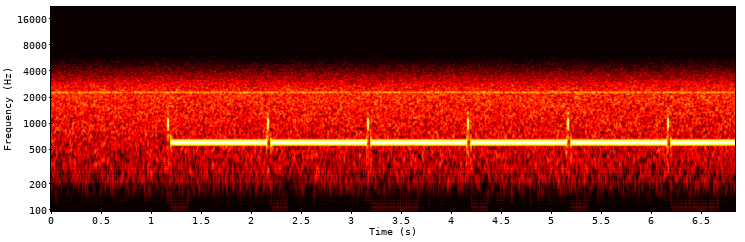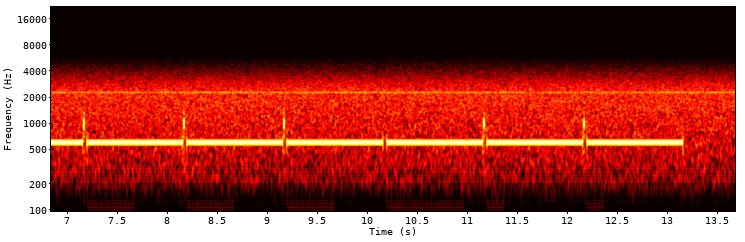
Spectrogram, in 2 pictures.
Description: Radio time signal (WWV, Colorado), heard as ticks, one a second, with radio static.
